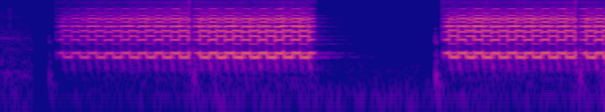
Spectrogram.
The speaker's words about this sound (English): That's Family Feud. That's the center podium sound when you buzz in on Family Feud.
